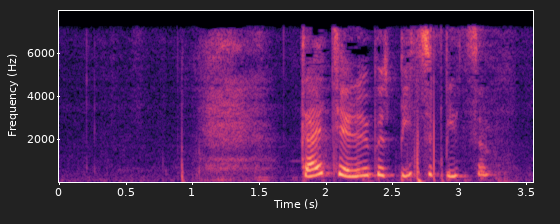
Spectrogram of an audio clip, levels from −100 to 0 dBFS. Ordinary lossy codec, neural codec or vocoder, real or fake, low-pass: MP3, 48 kbps; autoencoder, 48 kHz, 128 numbers a frame, DAC-VAE, trained on Japanese speech; fake; 7.2 kHz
